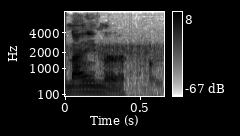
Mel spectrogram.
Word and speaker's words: nine: But it's very well known that, you know, tree, fife, and niner. Those are the three numbers that are used when you're talking to ATC that you want to make sure you pronounce that way.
